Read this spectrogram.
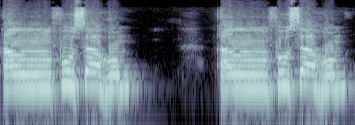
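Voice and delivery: انفسہم very slow, the n hummed long through the nose; ready the lip for ف while holding the nasal n in انفسہم; slow, level recitation with a long hum in انفسہم; recited ghunna. Shown as a demonstration. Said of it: "ناک سے آواز نکالنا ہے".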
